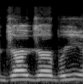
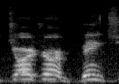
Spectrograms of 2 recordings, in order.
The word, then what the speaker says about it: Jar Jar Binks: got it's beautiful are you gonna put your jar jar B in there jar jar B I keep saying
